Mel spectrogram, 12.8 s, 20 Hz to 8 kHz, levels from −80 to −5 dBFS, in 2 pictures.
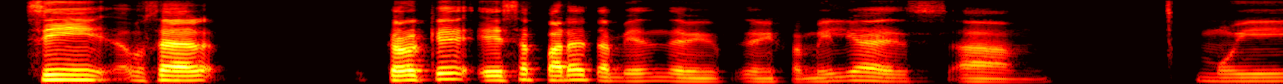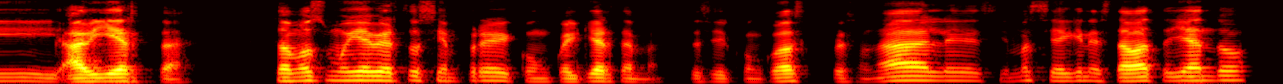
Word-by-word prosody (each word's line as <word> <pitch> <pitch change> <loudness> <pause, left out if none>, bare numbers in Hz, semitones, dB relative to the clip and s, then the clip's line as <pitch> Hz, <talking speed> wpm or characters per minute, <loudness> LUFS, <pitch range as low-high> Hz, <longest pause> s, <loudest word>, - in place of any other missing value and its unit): Sí, 180 -2 +6
o 155 - -10
sea, 160 +1 +7 0.8
creo 170 +1 +7
que 205 +3 +2
esa 160 +4 0
parte 170 +2 +4
también 140 -3 -7
de 130 -2 -6 0.2
mi 120 - -29
de 115 - -10
mi 115 - -12
familia 130 +6 -6
es, 120 0 -16
am, 110 -3 -9 0.7
muy 130 -1 -12
abierta. 125 -4 +1 0.3
Estamos 145 +3 -4
muy 155 0 -2
abiertos 155 0 -1
siempre 145 +1 -9
con 120 -1 -19
cualquier 120 +2 -4
tema, 110 -3 -17
es - - -95
decir, 115 +1 -21
con 110 -2 -24
cosas 130 +3 -4
personales 145 +5 -3
y - - -31
demás, 155 +4 -19
si 145 - -18
alguien 140 +2 -11
está 135 -1 -3
batallando, 150 +3 -2
135 Hz, 165 wpm, -22 LUFS, 120-155 Hz, 0.8 s, sea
